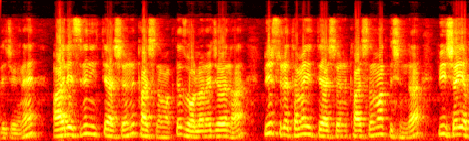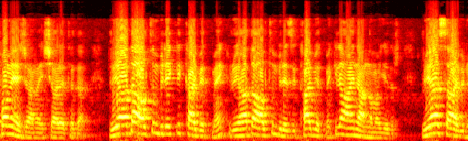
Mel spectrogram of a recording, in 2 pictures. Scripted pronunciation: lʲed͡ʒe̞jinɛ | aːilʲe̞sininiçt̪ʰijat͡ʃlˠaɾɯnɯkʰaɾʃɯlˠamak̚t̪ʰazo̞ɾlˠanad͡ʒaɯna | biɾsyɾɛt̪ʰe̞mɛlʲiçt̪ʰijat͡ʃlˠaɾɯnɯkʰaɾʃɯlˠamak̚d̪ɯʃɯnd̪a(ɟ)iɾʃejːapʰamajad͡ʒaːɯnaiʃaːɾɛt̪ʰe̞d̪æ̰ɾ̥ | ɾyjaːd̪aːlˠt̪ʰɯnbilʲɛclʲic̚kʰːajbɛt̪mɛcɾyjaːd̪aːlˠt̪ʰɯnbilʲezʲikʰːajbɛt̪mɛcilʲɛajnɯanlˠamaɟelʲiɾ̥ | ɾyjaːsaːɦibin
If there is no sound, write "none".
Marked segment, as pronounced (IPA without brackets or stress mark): b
